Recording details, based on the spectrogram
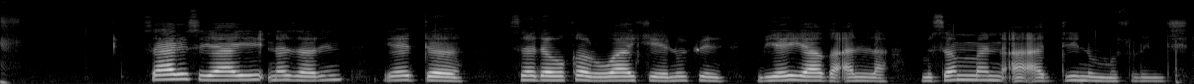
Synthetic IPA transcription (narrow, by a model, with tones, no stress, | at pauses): saː˦ɾɪ˦sjaː˦ji˦nɐ˦zɐ˨ɾɪ˦n | jɐ˦dːa˨ | sɐ˦dɐ˦wkɐ˨rwaː˦kʲeː˨nʊ˦ɸɪ˨m | bɪ˨jɐ˦jːaː˨ɡa˨ʔa˦lːa˨ | mʊ˨sɐ˦mːɐ˨ŋʔa̰˨ʔa̰˨dːiː˦nɪ˨mːʊ˦sʊ˦lʊ˦nt͡ʃi̥ː˦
